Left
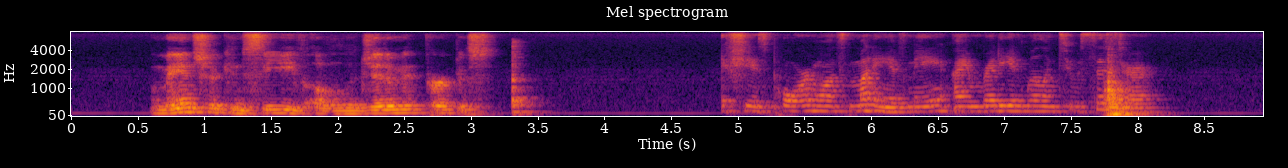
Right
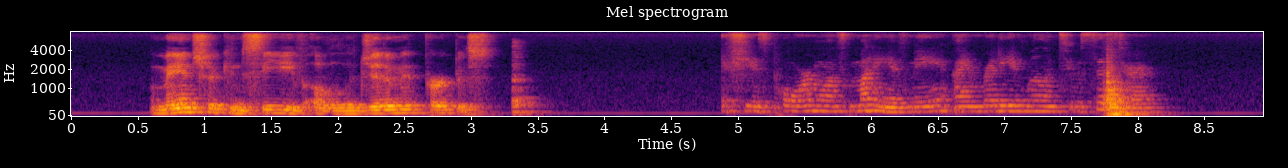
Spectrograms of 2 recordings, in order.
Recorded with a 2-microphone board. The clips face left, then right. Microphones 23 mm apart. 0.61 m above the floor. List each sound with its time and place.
0.6 s a man speaking: 40° right (ahead or behind), 1.0 m
3.3 s tapping: 55° left (ahead or behind), 0.6 m
4.9 s a woman speaking: 20° left (ahead or behind), 0.9 m
7.7 s knocking: 65° right (ahead or behind), 1.8 m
